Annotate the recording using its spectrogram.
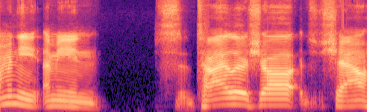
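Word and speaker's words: Shough: I mean, how many I mean, Tyler Shaw Sha, how do you say his last name?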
